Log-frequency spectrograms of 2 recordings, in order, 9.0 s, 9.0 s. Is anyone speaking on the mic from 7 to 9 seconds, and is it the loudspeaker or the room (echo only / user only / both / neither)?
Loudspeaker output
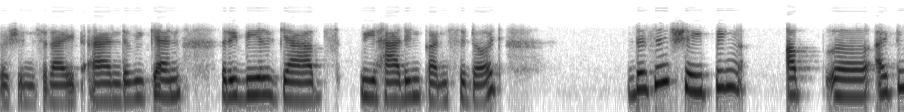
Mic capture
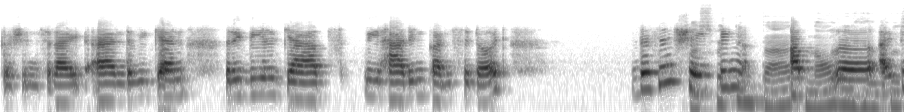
both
